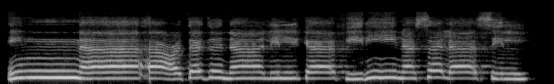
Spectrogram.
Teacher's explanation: सलासिल अलिफ मैंने नहीं पढ़ा, मैं लाम के ऊपर रुकी हूँ, उसको सुकून या जज़म देके. इसको दोनों ही तरीके से पढ़ा गया.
